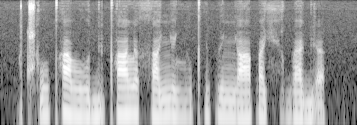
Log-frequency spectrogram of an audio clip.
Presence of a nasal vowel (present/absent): absent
